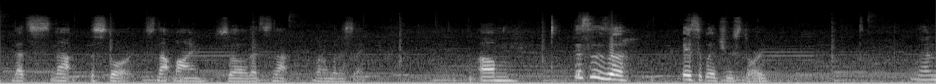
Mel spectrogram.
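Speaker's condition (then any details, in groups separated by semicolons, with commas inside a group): No condition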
